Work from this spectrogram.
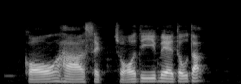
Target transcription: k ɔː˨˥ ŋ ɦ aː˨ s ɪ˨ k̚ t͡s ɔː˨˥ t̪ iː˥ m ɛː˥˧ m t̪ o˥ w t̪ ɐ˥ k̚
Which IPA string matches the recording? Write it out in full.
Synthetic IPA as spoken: k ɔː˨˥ ŋ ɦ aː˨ s ɪ˨ k̚ t͡s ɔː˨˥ t̪ iː˥ m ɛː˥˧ t̪ o˥ w t̪ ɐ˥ k̚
